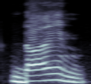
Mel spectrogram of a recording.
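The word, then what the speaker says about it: dine: बहुत important word है डी आई एन ई देखिए डी का उच्चारण हम क्या कर रहे हैं ड और आई को हम क्या पढ़ते हैं आई पढ़ते हैं और एन ई का उच्चारण न करते हैं डाइन डाइन होता है भोजन करना डाइन मींस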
